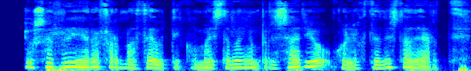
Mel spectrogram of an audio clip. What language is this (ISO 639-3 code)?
glg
